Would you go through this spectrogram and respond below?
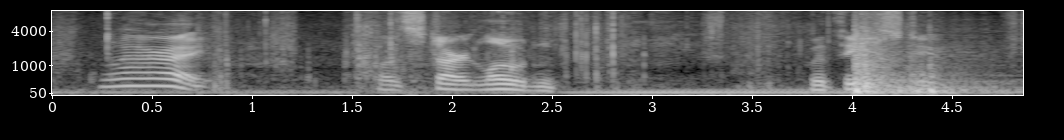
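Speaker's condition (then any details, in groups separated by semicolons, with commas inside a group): No condition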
